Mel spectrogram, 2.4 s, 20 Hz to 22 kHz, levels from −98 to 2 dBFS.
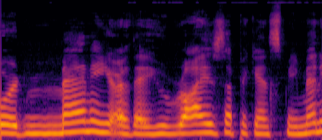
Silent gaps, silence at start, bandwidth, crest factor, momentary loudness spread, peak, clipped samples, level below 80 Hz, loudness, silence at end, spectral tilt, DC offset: none; 0 s; 14 kHz; 14 dB; 7 LU; -12 dBFS; under 0.1%; -66 dBFS; -26 LUFS; 0 s; -6.5 dB/octave; under 0.1%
